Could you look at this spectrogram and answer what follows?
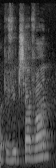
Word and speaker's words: Puvis de Chavannes: Se escreve Puvis de Chavannes, se fala Puvis de Chavannes.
